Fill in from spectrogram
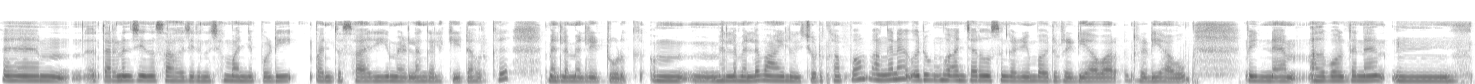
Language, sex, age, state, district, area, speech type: Malayalam, female, 18-30, Kerala, Wayanad, rural, spontaneous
